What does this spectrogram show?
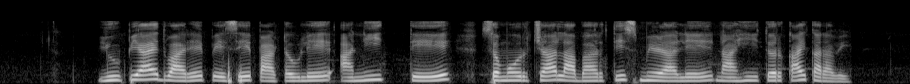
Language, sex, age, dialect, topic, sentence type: Marathi, male, 18-24, Standard Marathi, banking, question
